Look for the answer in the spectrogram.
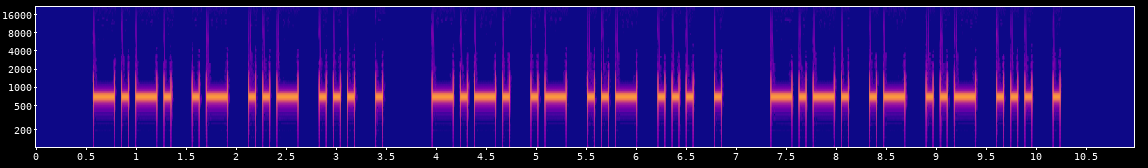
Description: Morse code, heard as a keyed tone, about 17 wpm, 700 Hz. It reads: CAUSE CAUSE CAUSE
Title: Top 500 Words Repeated 17wpm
